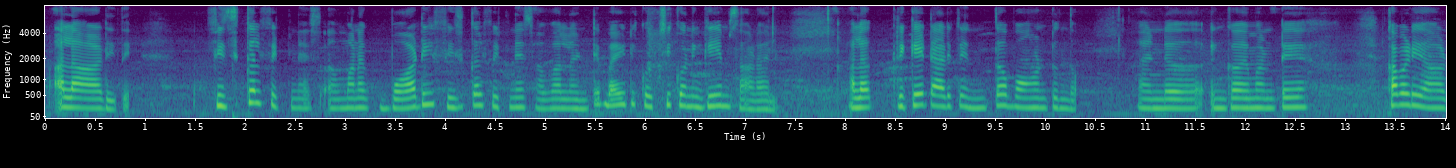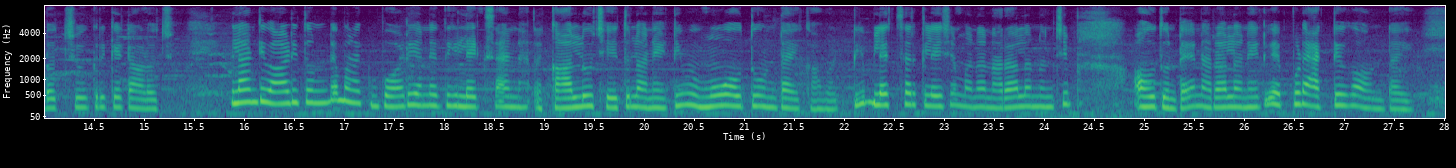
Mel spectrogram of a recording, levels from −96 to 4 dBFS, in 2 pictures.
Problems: constant background noise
